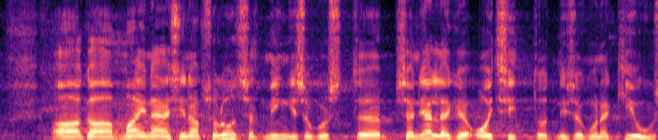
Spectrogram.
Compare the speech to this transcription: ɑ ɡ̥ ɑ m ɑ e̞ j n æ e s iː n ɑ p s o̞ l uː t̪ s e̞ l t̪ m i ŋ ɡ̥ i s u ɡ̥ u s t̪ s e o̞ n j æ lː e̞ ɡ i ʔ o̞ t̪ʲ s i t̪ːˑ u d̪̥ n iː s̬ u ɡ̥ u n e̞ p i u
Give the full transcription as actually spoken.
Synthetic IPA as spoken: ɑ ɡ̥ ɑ m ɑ e̞ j n æ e s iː n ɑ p s o̞ l uː t̪ s e̞ l t̪ m i ŋ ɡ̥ i s u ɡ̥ u s t̪ s e o̞ n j æ lː e̞ ɡ i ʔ o̞ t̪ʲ s i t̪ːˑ u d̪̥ n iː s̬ u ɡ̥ u n e̞ k i u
